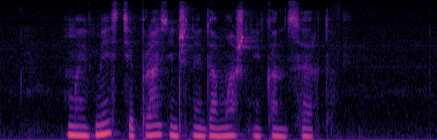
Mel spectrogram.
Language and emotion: Russian, neutral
